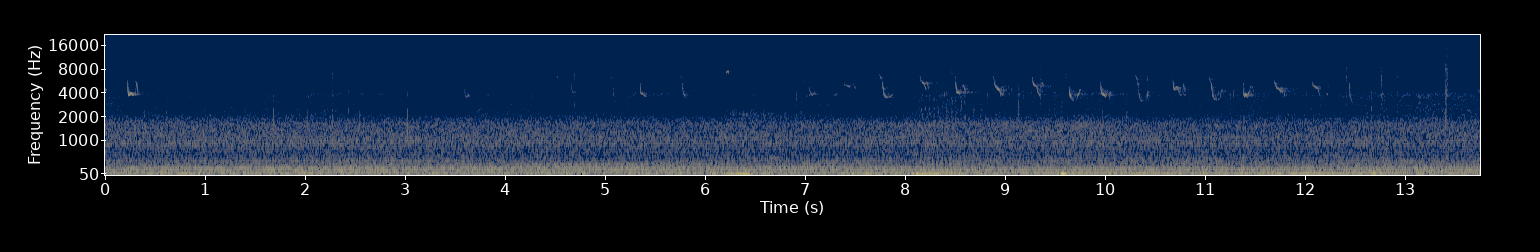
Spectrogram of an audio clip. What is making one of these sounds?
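Small birds chirp repeatedly nearby, outdoors.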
